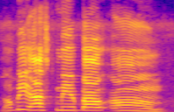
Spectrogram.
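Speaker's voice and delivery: indignant pushback. Retold or imitated. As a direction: brush off a nosy salesman. Indignant retort to the salesman.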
